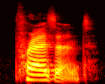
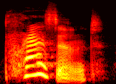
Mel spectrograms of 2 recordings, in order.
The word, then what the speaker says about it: present: the key is here if the word is used as a verb we put the stress on the second syllable if the word is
